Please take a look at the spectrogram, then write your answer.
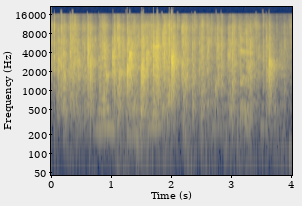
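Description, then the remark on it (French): An audience applauds the referees for about four seconds, a dense, steady patter of many hands clapping with no break, with faint voices murmuring underneath. “On peut les applaudir.”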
